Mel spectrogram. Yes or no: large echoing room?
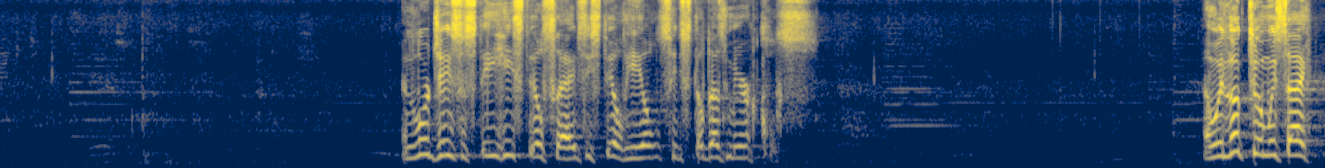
yes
